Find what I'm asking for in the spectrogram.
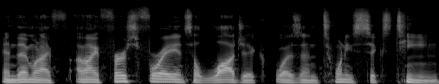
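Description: A man's normal speaking voice with an American accent, fairly low-pitched and fairly even in intonation, at a moderate pace, in a dry, close sound with no echo and a very clean recording with a silent background. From Texas, Houston area. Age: 30s. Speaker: voice actor and podcaster. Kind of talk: casual chat.

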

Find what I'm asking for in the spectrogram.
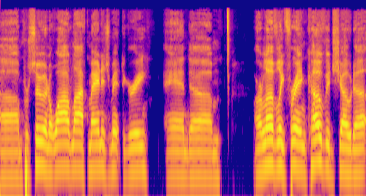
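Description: This man has a strong Appalachian accent, a fairly high pitch, a relaxed tone and fairly even intonation, all heard in a dry, close sound with no echo. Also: moderate pace. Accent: Southern Appalachian, fairly strong. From north Georgia Appalachia, US. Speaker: beekeeper, sideline bee business owner. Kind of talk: casual interview chat. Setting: video call online. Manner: relaxed, folksy.

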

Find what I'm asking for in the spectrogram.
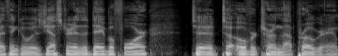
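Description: On a very clean recording with a silent background, a man with an American accent speaks with fairly low pitch, a dark, mellow tone and fairly even intonation. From Los Angeles, California. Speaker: city council candidate and aerospace site director. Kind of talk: radio interview. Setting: radio studio.

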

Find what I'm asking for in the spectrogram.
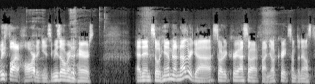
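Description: Talking at a very fast pace, a man with a Texan accent speaks at a medium pitch. His pitch variation is ordinary. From Texas. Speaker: blogger and podcaster. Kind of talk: casual interview chat.

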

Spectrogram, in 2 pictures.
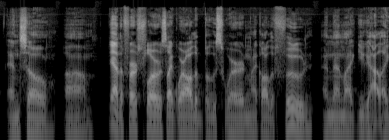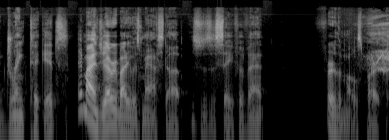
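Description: Recorded very cleanly against a silent background, a normal speaking voice shows ordinary pitch variation. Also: man, fairly low pitch for a man, moderate pace. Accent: American. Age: 20s. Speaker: podcast host. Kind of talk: casual chat. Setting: home closet studio.

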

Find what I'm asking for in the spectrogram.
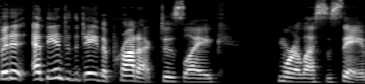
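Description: A woman's bright, sharp, animated voice, fairly quick, with very wide pitch swings. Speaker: podcast co-host. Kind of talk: casual banter, sarcastic chat. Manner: animated, joking.

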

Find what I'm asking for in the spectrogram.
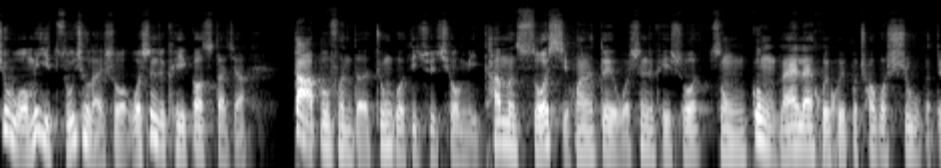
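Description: Against a quiet background, a man talks at a fairly quick pace in an ordinary speaking voice, with a medium pitch and ordinary pitch variation. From Shanghai. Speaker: football podcast host. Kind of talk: casual interview.

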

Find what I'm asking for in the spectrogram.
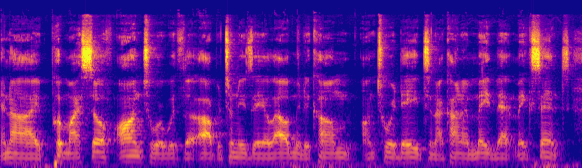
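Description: With an American accent and a very deep, low pitch, a man rattles along at a very fast pace in a flat monotone, hardly pausing, amid audible room echo. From New York. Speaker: clothing brand founder. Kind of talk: casual interview.

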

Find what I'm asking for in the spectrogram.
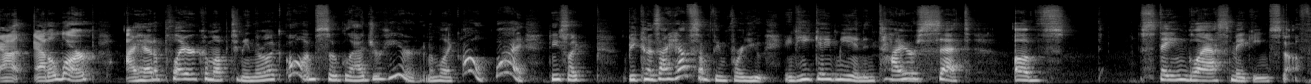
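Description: An unremarkable speaking voice moves at a moderate pace. Its intonation is lively. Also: woman. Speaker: podcast co-host, game runner. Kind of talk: casual chat.

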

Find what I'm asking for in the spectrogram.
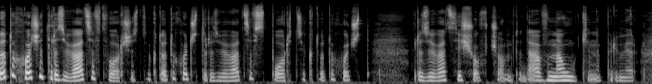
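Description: On a very clean recording with a silent background and a dry, close sound with no echo, a woman uses an ordinary speaking voice at a fairly quick pace with ordinary pitch variation. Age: 20s. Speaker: social psychologist at a charity. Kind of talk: casual interview. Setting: studio.

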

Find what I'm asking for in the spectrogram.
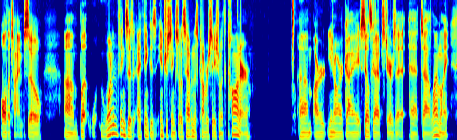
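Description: A man with a fairly low pitch has a plain, everyday voice. His pitch varies in an ordinary way, in a very clean recording with a silent background. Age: 40s. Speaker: podcast host and software business owner. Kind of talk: casual interview; scripted outro.

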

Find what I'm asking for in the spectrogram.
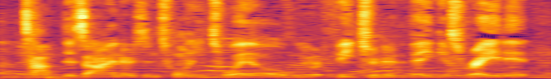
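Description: With an American accent and fairly low pitch, a man talks at a moderate pace with fairly even intonation, amid noticeable background noise and audible room echo. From Michigan, Saginaw. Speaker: entrepreneur. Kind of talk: interview. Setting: coffee shop.

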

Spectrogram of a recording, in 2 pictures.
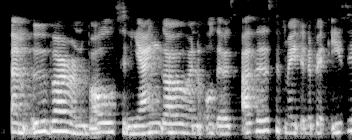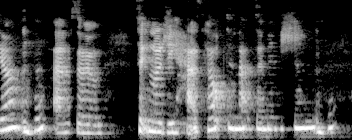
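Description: A woman with a medium pitch and lively intonation talks at a moderate pace over noticeable background noise. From London, England. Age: 40s. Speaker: personal development coach. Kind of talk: casual interview. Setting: in-person studio.

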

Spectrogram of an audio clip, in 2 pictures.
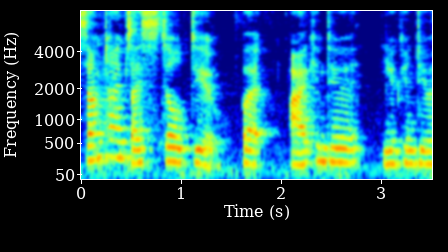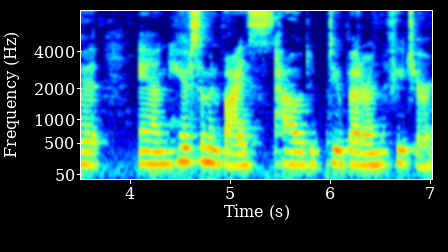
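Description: With an American accent, a woman speaks in an unremarkable speaking voice at a moderate pace, with a medium pitch and fairly even intonation. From Texas. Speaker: online coding student. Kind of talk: casual interview.

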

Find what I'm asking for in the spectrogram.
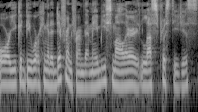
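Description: A man with an Arabic accent, fairly quick pace and monotone, flat intonation, in a very clean recording with a silent background. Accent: Arabic-tinged English. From Saudi Arabia (Jeddah). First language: Arabic (bilingual with English). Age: 20s. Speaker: architect. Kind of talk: casual interview chat.

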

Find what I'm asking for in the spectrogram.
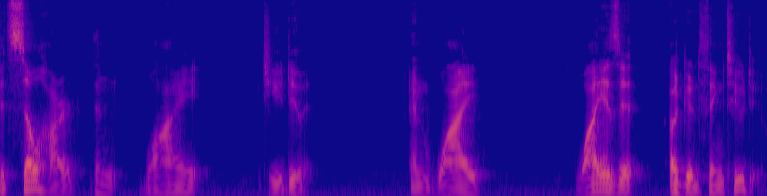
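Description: A man's fairly low voice at a fairly slow pace, with ordinary pitch variation, big swings in loudness and long, frequent pauses, on a very clean recording with a silent background. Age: 20s. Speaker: church podcast host. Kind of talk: casual chat.

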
